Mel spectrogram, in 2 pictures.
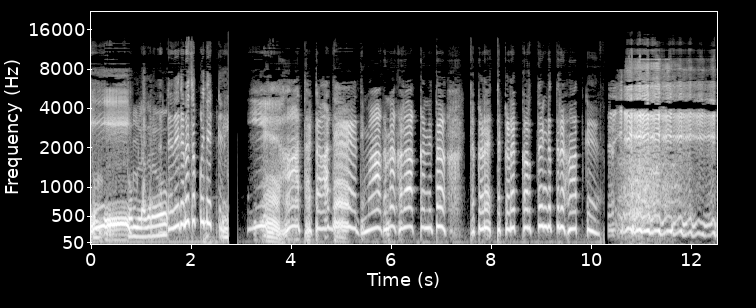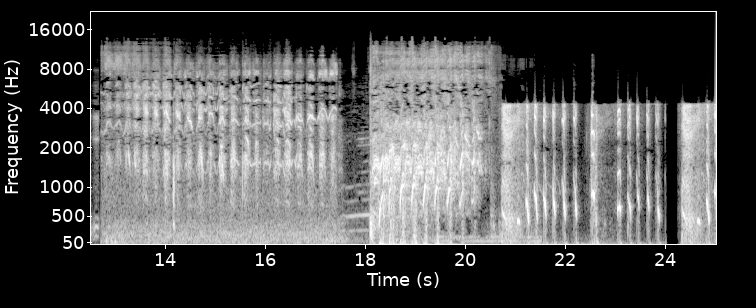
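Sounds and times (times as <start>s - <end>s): person giggling: 10.4s - 22.7s
high laugh: 10.4s - 25.0s.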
